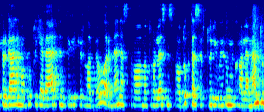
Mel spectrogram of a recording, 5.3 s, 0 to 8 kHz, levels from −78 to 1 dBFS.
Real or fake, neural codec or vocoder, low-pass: real; none; 7.2 kHz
